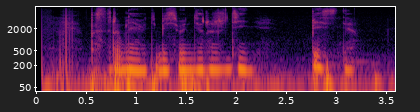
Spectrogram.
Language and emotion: Russian, neutral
